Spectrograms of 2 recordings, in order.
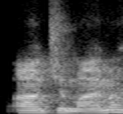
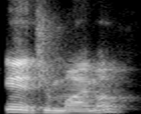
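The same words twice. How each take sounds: First: "Aunt" with a broad ah vowel; AUNT as "ahnt". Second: "Aunt" said like the insect "ant". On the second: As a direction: say "Aunt" with the short a of "cat". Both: Shown as a demonstration. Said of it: "however you wanna say it".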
